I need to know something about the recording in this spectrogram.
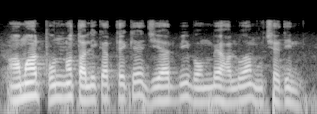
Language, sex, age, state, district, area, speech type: Bengali, male, 45-60, West Bengal, Paschim Bardhaman, rural, read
